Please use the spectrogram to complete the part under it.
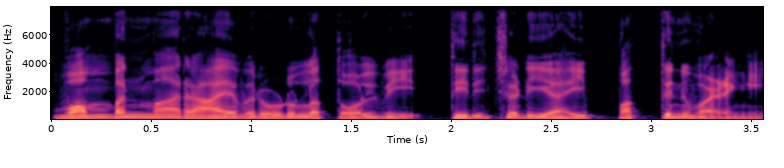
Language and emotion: Malayalam, neutral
